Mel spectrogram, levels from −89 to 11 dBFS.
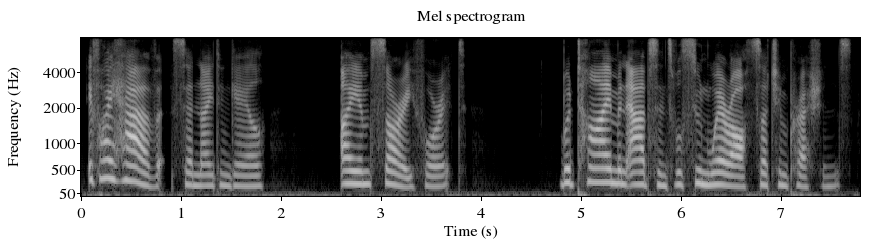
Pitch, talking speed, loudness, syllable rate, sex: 225 Hz, 155 wpm, -20 LUFS, 4.8 syllables/s, female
